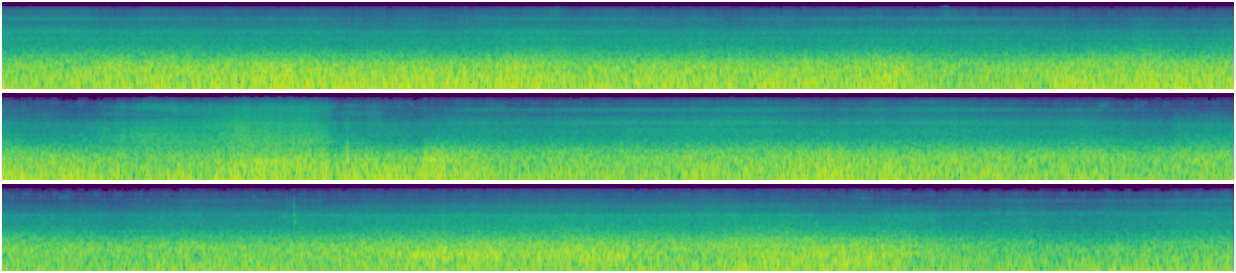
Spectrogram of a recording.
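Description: Steady low rumble of wind buffeting a handheld action camera's microphone in paragliding flight, with a brief louder hiss about twelve seconds in.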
